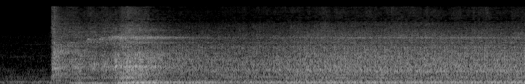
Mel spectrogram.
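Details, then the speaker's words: Volvo Penta D6 marine diesel started with the MPROP (fuel metering valve) unplugged to simulate failure: it fires into a fast idle near 1000 rpm, with a brief hiss and tone change as the fuel rail pressure relief valve pops off. "will open the pressure relief out at the end of the fuel rail you'll hear it pop off and then the RPM will go up to about a thousand rpm"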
